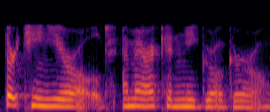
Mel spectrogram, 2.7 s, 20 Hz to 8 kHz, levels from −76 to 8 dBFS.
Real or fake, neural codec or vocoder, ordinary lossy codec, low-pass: fake; vocoder, 22.05 kHz, 80 mel bands, Vocos; AAC, 16 kbps; 7.2 kHz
